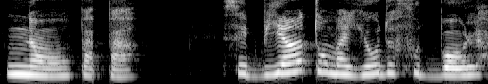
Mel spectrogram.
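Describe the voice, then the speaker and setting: Mother pig, high voice, gentle, motherly, calm preschool cartoon character. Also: slow pace. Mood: apologetic. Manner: motherly, reassuring.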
